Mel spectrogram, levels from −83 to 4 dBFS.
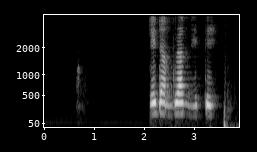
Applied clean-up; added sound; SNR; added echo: neural mask model DeepFilterNet 3.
